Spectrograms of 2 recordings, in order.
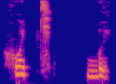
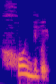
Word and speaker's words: хоть бы: And the t here also becomes voiced when it precedes b. So хоть бы. We don't say хоть бы. We say хоть бы. It's easier to say it like this. And the emphasis is here. Хоть бы. I is not stressed.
